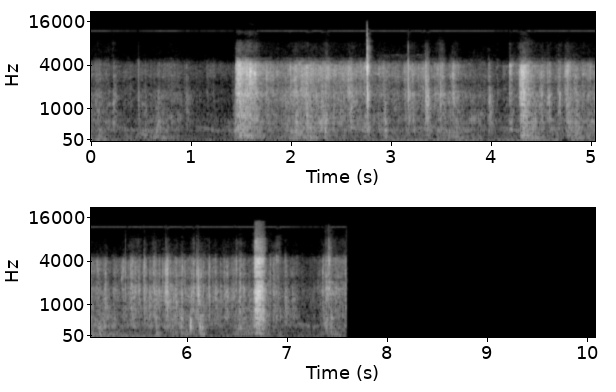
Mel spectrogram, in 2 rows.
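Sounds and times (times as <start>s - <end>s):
debris clattering and scraping: 0.0s - 7.6s
van crashing into wall: 1.4s - 5.4s.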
